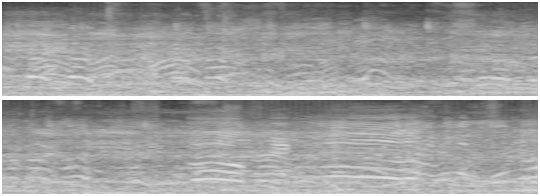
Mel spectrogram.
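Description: A crowd of young men chatter and call out loudly outdoors.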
